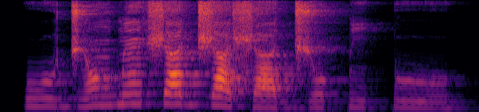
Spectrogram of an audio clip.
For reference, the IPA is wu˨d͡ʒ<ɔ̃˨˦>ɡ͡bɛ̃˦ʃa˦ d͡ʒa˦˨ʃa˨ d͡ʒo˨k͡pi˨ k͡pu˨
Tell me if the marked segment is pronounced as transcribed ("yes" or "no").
yes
